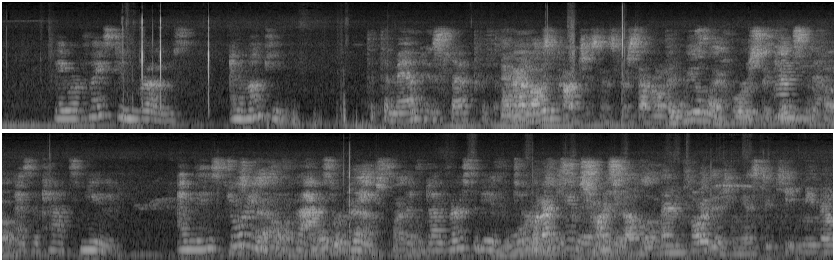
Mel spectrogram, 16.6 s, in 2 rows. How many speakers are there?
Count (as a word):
four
